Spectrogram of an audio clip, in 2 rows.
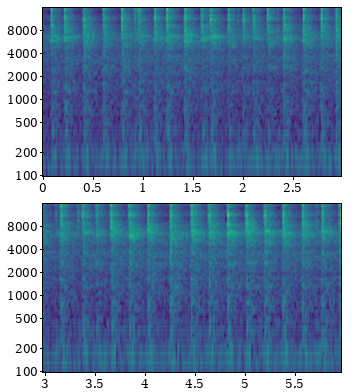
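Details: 1974 Honda MT250 two-stroke, first start after rebuild with new OEM seals, head gasket, NOS piston and rings and honed cylinder, no chain fitted: popping at a fast idle with crisp, fairly even beat, no rattles or knocks; runs healthy.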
